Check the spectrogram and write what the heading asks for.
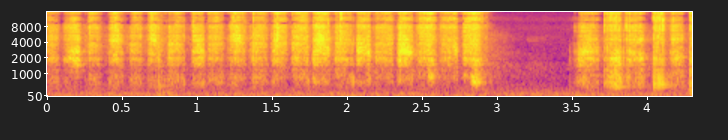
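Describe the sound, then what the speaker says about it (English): Wet and dry sandpaper rubbed against a tyre on a Carrera NextGen NASCAR slot car, producing fast, steady rasping strokes close up that stop briefly and then resume. "nothing a bit of sandpaper can't fix"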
